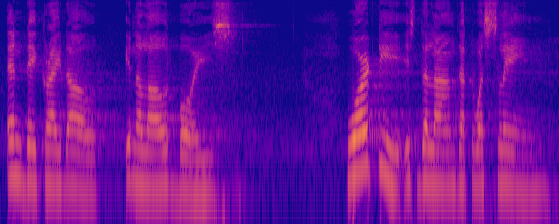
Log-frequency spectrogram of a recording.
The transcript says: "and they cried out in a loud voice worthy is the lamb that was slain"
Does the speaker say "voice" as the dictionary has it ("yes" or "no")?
no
